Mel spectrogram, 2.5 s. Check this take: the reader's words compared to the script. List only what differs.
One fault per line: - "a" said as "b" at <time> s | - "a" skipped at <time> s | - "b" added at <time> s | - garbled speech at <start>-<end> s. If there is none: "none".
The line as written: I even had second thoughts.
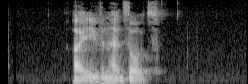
- "second" skipped at 1.3 s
